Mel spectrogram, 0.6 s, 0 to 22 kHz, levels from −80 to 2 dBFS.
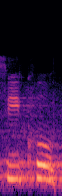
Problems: none marked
